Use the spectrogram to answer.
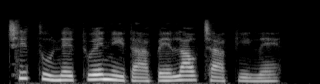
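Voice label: Burmese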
